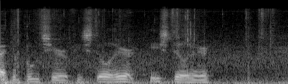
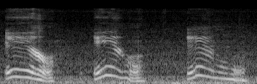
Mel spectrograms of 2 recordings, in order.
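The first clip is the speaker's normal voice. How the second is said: much higher squeaky ow cries; mock yelps; much slower than usual. Man squeaking playful ow cries in the garage. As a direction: yelp it like a hurt kitten.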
